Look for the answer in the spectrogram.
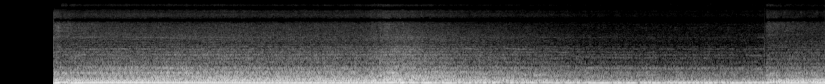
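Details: OBS Ford with stock 5.0 L V8 after Saginaw power steering pump conversion (1990s Econoline bracket, van hose, 92 13/16 in belt with smog delete): deep exhaust rumble under acceleration, no steering pump whine.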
